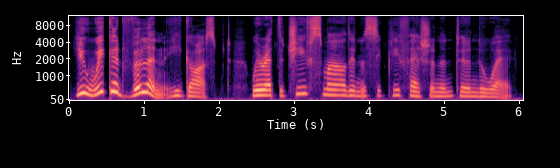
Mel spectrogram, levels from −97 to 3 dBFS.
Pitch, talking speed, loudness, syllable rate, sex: 200 Hz, 160 wpm, -19 LUFS, 4.5 syllables/s, female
